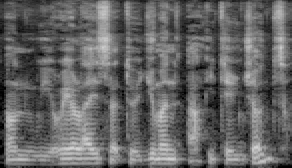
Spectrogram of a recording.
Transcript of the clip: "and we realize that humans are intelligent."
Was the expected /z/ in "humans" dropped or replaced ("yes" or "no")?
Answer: yes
